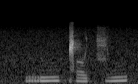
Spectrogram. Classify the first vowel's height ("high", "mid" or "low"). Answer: high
